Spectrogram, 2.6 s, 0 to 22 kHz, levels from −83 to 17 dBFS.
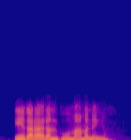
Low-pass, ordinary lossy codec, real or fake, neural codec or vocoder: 7.2 kHz; none; fake; codec, 16 kHz, 1 kbps, X-Codec, HuBERT features, trained on LibriSpeech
